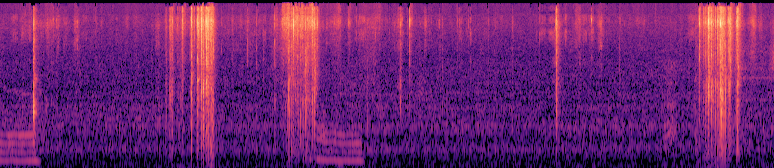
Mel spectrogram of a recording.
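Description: Tarot cards riffled and shuffled in a few short bursts of papery flutter, separated by quiet stretches with faint handling, a short voiced sound near the start.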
